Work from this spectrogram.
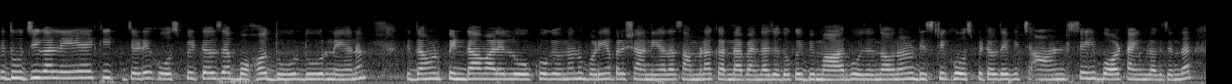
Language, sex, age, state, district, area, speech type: Punjabi, female, 18-30, Punjab, Rupnagar, rural, spontaneous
